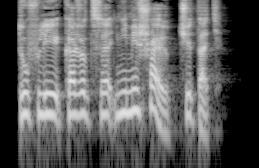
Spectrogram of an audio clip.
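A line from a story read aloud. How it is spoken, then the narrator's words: Irritated question. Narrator (Russian): раздраженно спросила блондинка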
